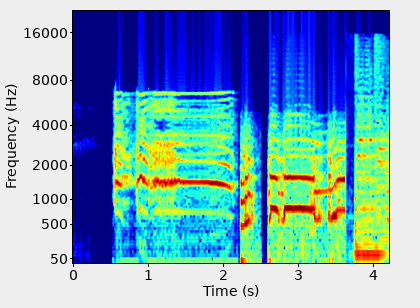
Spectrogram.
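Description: A rooster crowing: a long drawn-out crow starting about half a second in, then a second, shorter call.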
